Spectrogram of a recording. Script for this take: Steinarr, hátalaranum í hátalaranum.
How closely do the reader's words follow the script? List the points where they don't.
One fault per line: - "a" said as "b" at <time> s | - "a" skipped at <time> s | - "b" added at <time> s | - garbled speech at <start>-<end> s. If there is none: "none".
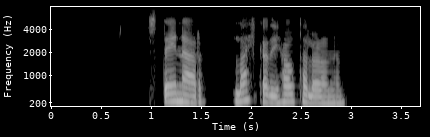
- "hátalaranum" said as "lækkaðu" at 1.9 s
